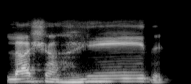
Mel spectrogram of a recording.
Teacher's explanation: ہا کو سینے سے ادا کریں گے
